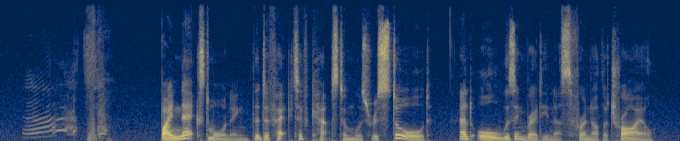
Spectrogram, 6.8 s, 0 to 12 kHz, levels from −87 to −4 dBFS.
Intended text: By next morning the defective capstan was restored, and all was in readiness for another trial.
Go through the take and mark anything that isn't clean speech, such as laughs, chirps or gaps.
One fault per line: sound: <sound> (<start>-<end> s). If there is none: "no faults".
sound: sneeze (0.2-1.2 s)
